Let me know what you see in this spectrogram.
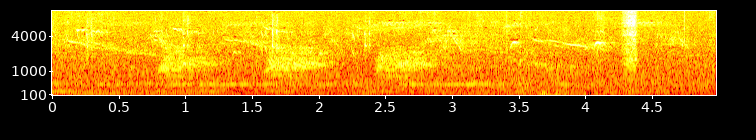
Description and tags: Took this off a video I was making. There seems to be a strange click just before each time the crow makes it's "caw" sound. Maybe that's what they always do but I've not noticed before.
field-recording, rural, Crow, garden, bird-song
